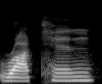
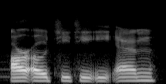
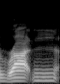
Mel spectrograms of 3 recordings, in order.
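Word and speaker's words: rattan: worry about that and it's not rotten r-o-t-t-e-n that people seem to think that that it is it's a rotten r-a-t-t-a-n but that is how it's you know pronounced as rotten i already have those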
